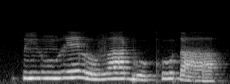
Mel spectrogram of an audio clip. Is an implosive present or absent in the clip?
present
